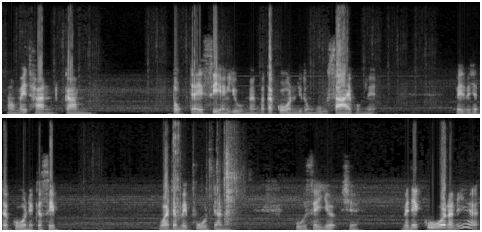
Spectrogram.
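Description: A man casually commenting while playing a horror game, swearing freely and reacting loudly to scares. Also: lowish voice, fairly even intonation, normal speed, long pauses, slight background noise. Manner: talks to himself while exploring. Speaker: gamer. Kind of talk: let's play commentary.

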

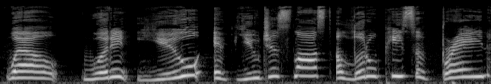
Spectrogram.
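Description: Reading a picture book aloud, a woman takes on the role of a dramatic, anxious five-year-old boy, performing him theatrically and with emphasis. She speaks slowly in a high register, conveying amazement and alarm.

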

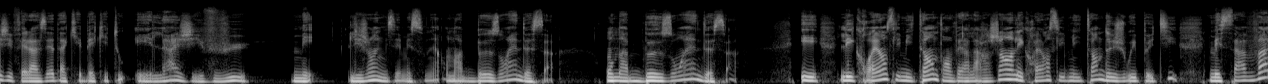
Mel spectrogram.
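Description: A woman's voice: fairly low pitch, creaky, slightly rough, no room sound, studio quality. A woman from Morocco, a coach, talking casually in an interview and dropping English words into her speech. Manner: mixes English words into French, animated. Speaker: guest speaker and coach.

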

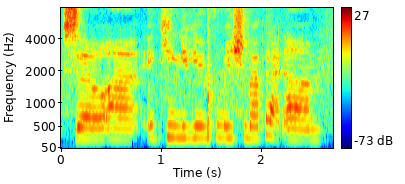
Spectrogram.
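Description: A woman presenting a casual tech demo off the cuff, halting and thinking aloud as she goes. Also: a little high, little pitch movement, a little mellow, poor audio. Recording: noticeable background noise.

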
